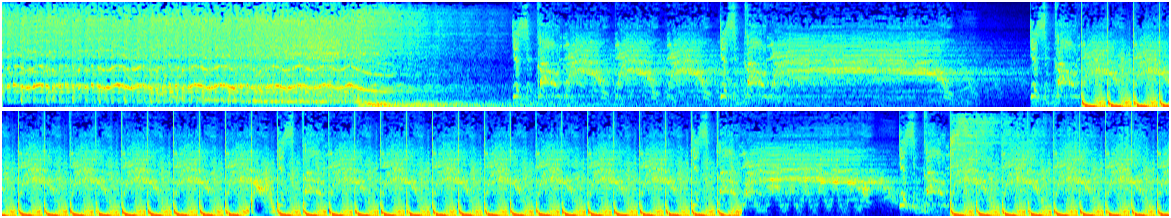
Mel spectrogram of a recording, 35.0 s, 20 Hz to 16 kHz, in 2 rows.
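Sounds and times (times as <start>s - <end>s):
falling synth sweeps: 0.0s - 7.5s.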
